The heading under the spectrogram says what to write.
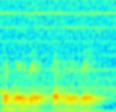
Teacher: يفخم الميم من كلمه ثمرات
